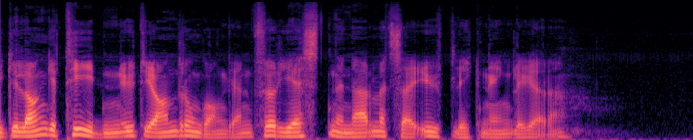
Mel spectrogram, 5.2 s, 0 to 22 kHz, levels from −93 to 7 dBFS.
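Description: Speech that jumps ahead at 3.82 s, losing about half a second. This points to compressed frames skipped: roughly fifteen frames, consistent with 42.7 ms frames, missing or rejected by the decoder.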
